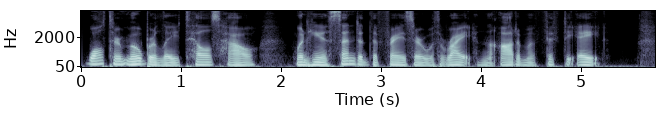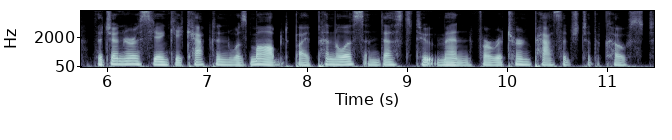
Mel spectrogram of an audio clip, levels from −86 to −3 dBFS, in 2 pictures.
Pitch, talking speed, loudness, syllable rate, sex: 100 Hz, 180 wpm, -22 LUFS, 5.3 syllables/s, male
